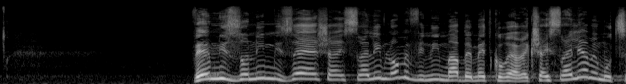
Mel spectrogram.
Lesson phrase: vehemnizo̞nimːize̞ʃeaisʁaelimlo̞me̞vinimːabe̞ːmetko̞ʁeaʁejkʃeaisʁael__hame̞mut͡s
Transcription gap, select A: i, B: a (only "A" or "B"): A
